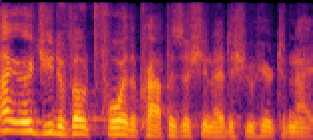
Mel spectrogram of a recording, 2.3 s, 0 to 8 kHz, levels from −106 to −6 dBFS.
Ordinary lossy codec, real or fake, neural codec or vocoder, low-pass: AAC, 48 kbps; real; none; 7.2 kHz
